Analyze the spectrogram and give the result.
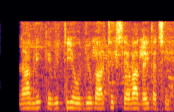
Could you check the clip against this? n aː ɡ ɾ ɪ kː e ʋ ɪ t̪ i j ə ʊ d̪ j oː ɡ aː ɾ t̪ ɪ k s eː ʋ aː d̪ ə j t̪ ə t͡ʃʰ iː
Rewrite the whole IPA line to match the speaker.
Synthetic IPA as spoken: n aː ɡ ɾ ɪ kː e ʋ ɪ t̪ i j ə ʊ d̪ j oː ɡ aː ɾ t̪ʰ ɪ k s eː ʋ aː d̪ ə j t̪ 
